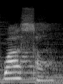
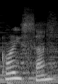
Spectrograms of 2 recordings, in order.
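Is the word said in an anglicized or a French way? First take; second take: French; anglicized. First: The word is said in a French way. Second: The word is said in an anglicized way. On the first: The speaker calls it right. "namun croissant" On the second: The speaker calls it wrong. "jadi bukan croissant"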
